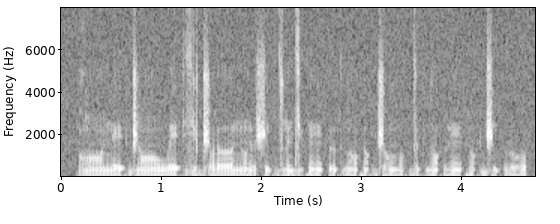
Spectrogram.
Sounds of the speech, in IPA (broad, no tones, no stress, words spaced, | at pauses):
ɣɔ̃ːneːʔd͡ʒɔ̃ː weʔzʲɔ d͡ʒɔɾɤːnõ ɾɯʃiʔd͡zõdʲɯʔ ɾẽːʔɯʔ dɔ̃ːʔɾɔ̃ʔd͡ʒɔ ŋɔ̃ʔdɯʔdɔ̃ʔ ðẽːʔɾɔ̃ʔd͡ʒiʔ ðo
